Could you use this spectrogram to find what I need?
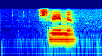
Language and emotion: Russian, neutral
